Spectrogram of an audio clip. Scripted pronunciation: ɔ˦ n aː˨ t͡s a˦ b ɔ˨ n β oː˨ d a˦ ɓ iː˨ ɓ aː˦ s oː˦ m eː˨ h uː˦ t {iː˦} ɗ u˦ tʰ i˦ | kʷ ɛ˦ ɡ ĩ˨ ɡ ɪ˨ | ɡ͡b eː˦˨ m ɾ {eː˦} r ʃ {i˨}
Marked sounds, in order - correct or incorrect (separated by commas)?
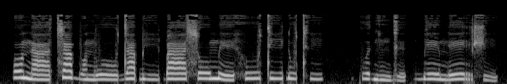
correct, correct, correct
